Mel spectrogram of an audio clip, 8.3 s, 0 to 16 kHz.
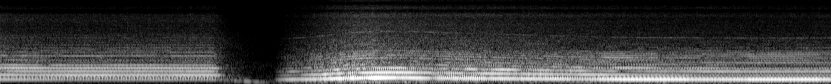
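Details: Brand-new Powerhaus VW 2110cc air-cooled turnkey engine for a 1966 21-window bus, upgraded head, dual 44 carbs, on dyno after valve adjustment; catches, swings up in revs, settles to steady even drone, no ticking; normal running.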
